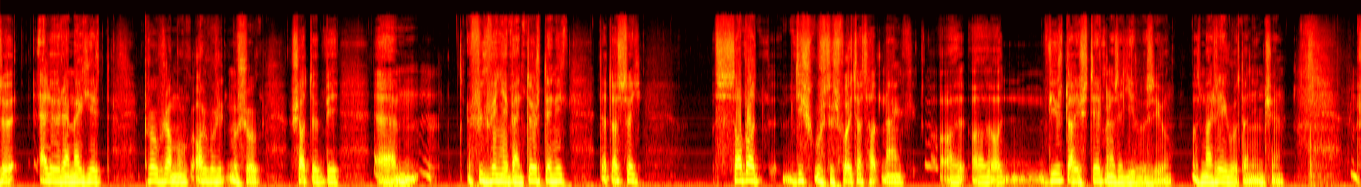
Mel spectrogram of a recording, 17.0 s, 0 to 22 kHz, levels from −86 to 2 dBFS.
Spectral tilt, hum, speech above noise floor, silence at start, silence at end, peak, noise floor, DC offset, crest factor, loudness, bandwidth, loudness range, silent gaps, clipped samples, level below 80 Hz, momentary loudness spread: -5.5 dB/octave; none; 26 dB; 0 s; 0 s; -6 dBFS; -43 dBFS; under 0.1%; 14 dB; -18 LUFS; 15.5 kHz; 2 LU; none; under 0.1%; -40 dBFS; 13 LU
